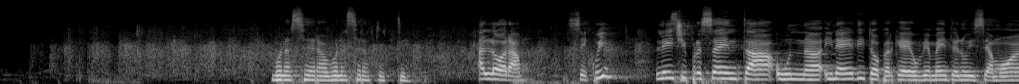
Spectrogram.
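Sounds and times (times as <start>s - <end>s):
audience applause welcoming a veteran singer at a music show: 0.2s - 6.8s
speech: 2.7s - 10.1s.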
